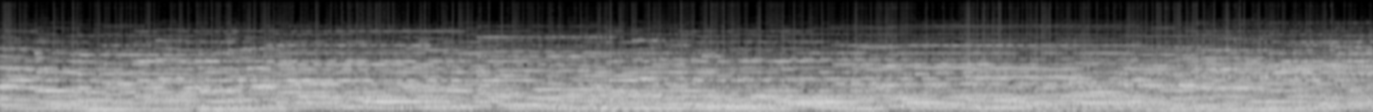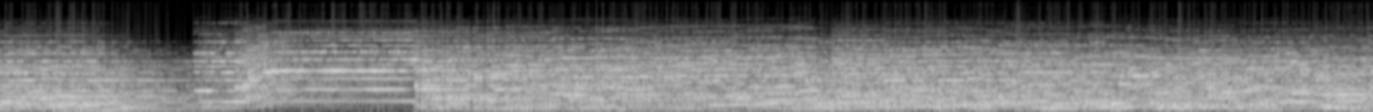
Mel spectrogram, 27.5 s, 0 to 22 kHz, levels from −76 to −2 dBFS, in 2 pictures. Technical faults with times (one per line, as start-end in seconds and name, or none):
0.00-27.47 block size mismatch (truncated)
17.92-18.73 repeated stalls (stutter)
